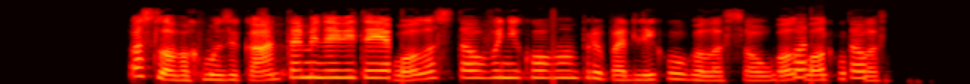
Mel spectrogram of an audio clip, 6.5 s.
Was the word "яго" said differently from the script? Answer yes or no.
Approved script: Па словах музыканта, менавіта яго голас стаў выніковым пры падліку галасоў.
yes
